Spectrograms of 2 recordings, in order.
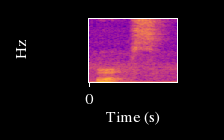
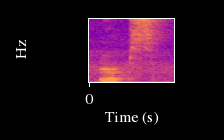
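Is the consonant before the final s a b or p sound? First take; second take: p sound; p sound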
